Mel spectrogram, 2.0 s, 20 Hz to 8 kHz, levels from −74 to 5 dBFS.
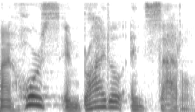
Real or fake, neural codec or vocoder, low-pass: real; none; 7.2 kHz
